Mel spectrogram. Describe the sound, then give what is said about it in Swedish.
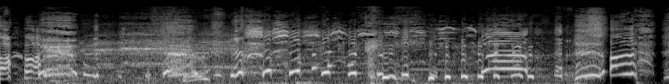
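A rooster crows repeatedly while its owner, a man, laughs loudly alongside it, the shrill crowing and hearty laughter overlapping and growing more intense and shriller over several seconds. “Jag vet, men alltså, det är också som hans så här, eh, liksom, tuppgalningar bara liksom eskalerar, Ännu gällare och gällare.”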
